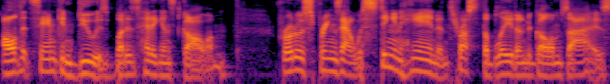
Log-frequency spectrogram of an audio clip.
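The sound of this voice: An unforced reading voice, its pitch showing ordinary variation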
